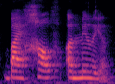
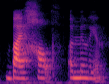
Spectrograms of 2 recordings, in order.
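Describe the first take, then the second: No difference in how they are said.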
